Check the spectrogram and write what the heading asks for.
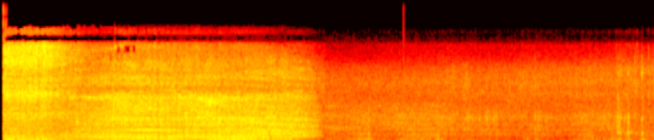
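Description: Paramotor's engine and propeller droning overhead at a steady pitch, cutting off abruptly about halfway through. After that comes a soft, even wash of surf breaking on the beach.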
